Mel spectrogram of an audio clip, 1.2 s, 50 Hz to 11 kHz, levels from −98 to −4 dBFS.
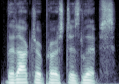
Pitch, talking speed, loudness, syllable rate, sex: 110 Hz, 250 wpm, -16 LUFS, 6.9 syllables/s, male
